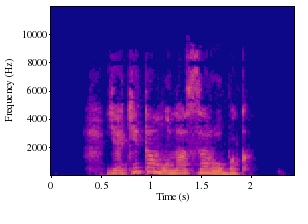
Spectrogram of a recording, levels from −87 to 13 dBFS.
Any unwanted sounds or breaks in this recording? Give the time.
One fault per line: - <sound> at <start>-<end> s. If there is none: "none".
none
